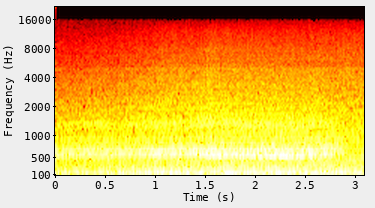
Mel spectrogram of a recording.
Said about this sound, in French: Et puis ce taxi qui roule pas assez vite.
